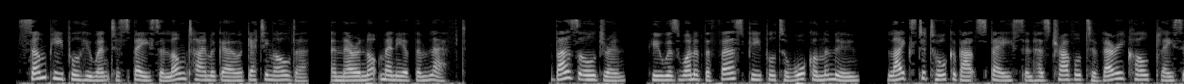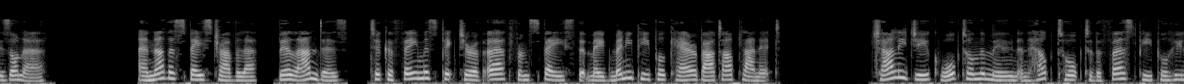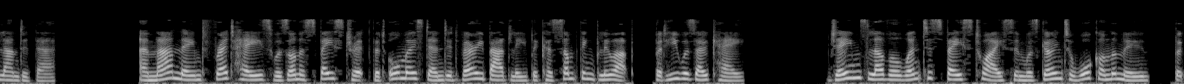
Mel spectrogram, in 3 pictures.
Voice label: English Newsroom Lower Intermediate FAST Reading; Space Travelers Our Heroes Who Explored the Moon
